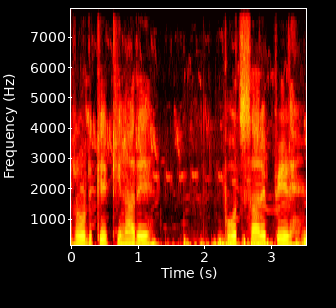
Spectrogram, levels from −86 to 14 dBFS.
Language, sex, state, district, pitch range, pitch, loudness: Hindi, male, Jharkhand, Deoghar, 135-155 Hz, 150 Hz, -16 LUFS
